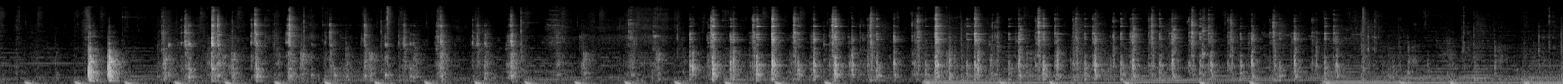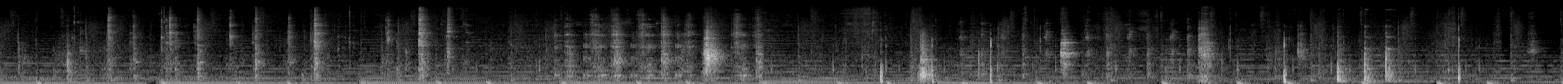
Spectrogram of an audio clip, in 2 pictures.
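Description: Background music with a quick, steady percussive beat; a low bass line comes in about nine seconds in.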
